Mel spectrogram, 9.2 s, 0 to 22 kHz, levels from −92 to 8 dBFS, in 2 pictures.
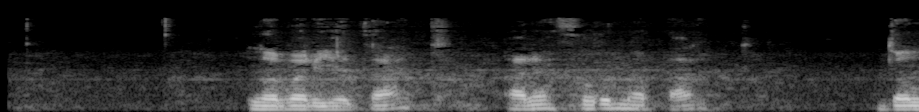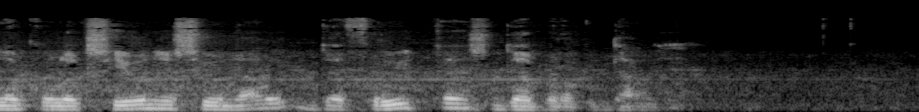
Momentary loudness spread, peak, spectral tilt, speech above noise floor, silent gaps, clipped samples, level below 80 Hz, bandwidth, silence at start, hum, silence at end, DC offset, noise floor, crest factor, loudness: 14 LU; -2 dBFS; -6.5 dB/octave; 40 dB; none; under 0.1%; -58 dBFS; 11.5 kHz; 1.25 s; none; 1.35 s; under 0.1%; -61 dBFS; 20 dB; -21 LUFS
